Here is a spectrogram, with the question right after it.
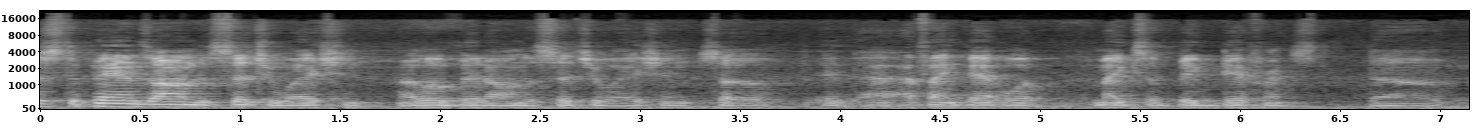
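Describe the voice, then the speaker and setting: With audible room echo, a man speaks at a moderate pace in a very deep, low pitch and fairly even intonation. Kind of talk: interview answers. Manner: soft-spoken; calm.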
